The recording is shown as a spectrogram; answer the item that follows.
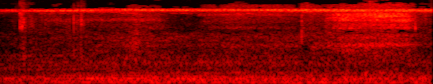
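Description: Outdoor ambience: a steady, thin, high insect trill over a low rumble.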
